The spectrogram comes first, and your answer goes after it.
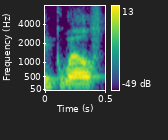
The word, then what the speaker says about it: Guelph: So we had to trick AI into how to say Guelph by writing G hyphen elf.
